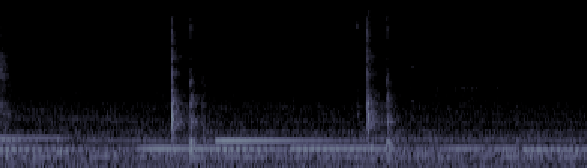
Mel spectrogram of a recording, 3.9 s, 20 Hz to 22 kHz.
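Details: Old Acer Aspire laptop running Windows Vista, being checked with CrystalDiskInfo: two short sharp click bursts about 1.3 seconds apart over a quiet hum, likely from the drive.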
